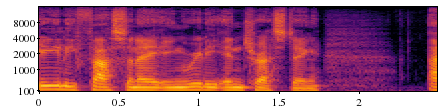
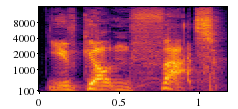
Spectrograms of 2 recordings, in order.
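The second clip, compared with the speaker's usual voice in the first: booming insult; 3 semitones higher, 4 dB louder than usual. Retold or imitated. Voicing Robert's insult.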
